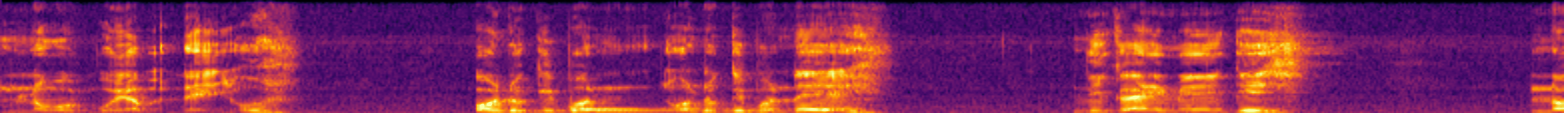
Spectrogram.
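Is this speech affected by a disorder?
Yes: cerebral palsy; uses wheelchair.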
